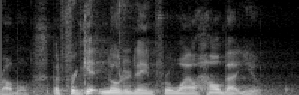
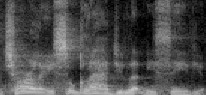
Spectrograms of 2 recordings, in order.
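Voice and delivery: put-on softer Irish accent; Jesus; 6 dB quieter than usual. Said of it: "I put an Irish accent on Jesus".

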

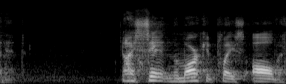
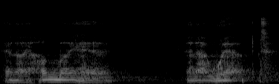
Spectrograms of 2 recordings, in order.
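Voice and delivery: grieving whisper; 7 semitones lower, 20 dB quieter than usual. Acted. Grieving at the cross.

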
